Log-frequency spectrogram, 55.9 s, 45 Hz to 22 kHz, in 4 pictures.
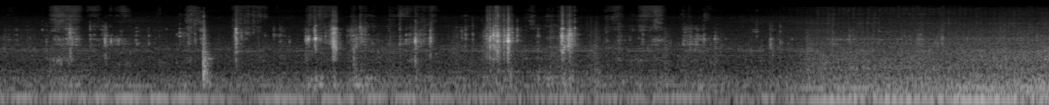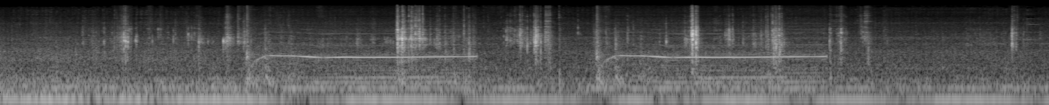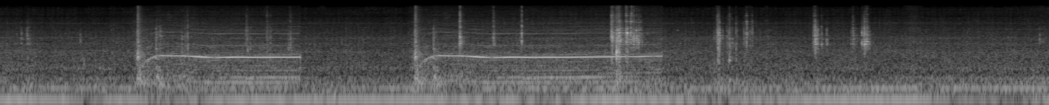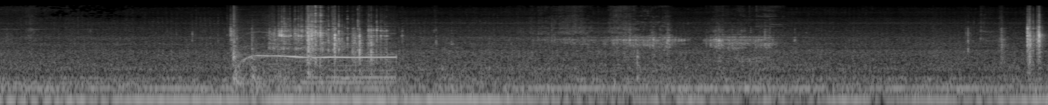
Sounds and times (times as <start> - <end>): Truck: 0.0 - 55.9.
